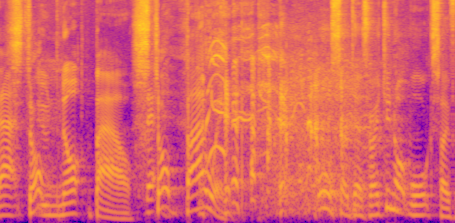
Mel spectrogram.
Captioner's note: audience laughing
